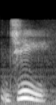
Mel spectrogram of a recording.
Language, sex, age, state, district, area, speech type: Sindhi, female, 30-45, Gujarat, Kutch, urban, spontaneous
